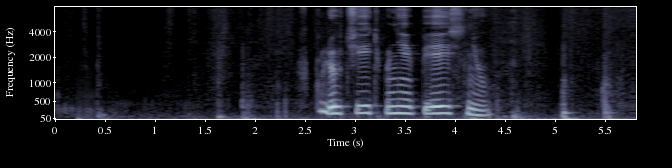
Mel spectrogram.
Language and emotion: Russian, sad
